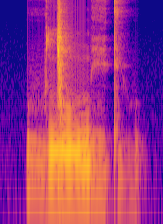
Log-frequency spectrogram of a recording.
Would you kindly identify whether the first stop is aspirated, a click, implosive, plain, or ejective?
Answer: click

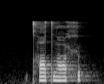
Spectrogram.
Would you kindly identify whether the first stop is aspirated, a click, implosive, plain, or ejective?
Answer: aspirated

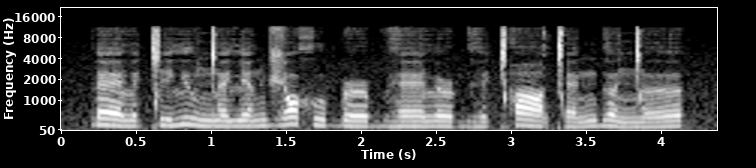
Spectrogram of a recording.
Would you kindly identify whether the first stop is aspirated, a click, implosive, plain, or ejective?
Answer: click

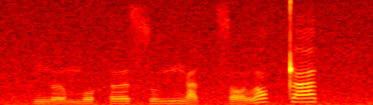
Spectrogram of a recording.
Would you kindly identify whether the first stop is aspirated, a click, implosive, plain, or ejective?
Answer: plain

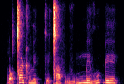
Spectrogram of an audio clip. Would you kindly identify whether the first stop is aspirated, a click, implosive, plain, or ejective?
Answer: click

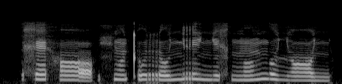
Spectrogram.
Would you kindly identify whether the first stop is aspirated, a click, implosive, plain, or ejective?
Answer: ejective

